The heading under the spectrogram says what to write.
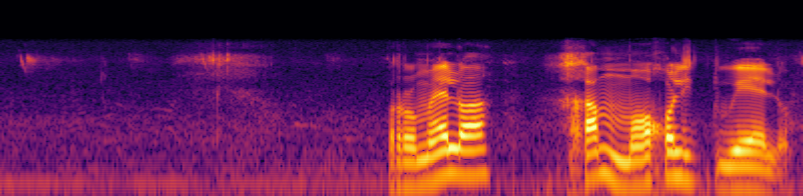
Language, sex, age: Tswana, male, 22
